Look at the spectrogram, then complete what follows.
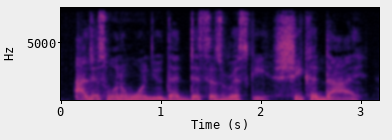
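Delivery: plain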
